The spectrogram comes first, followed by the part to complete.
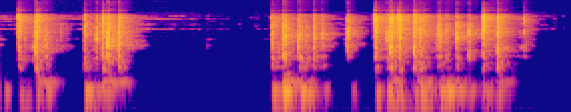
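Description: Typing on a computer keyboard: a short run of keystrokes, a pause of about a second, then a longer, quicker run of keystrokes.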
